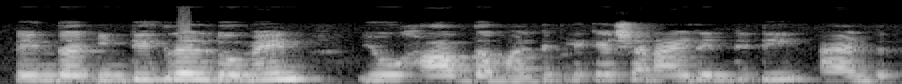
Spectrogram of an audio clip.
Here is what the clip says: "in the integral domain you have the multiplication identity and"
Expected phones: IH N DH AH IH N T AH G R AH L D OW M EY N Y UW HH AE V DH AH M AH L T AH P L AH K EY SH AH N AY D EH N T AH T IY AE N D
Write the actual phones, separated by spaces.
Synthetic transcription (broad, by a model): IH N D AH IH N T AH G R AH L D OW M EY N Y UW HH AE V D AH M AH L T AH P L AH K EY SH AH N AY D EH N T AH T IY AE N D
